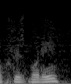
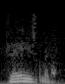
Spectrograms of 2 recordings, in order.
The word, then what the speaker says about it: klezmer: Ela também é promotora daquele festival Cris Morim. – Klezmer.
